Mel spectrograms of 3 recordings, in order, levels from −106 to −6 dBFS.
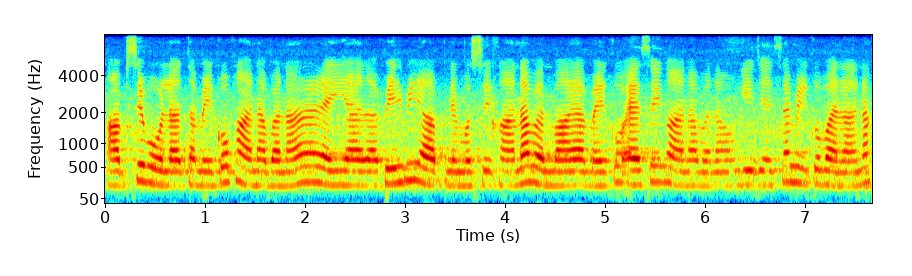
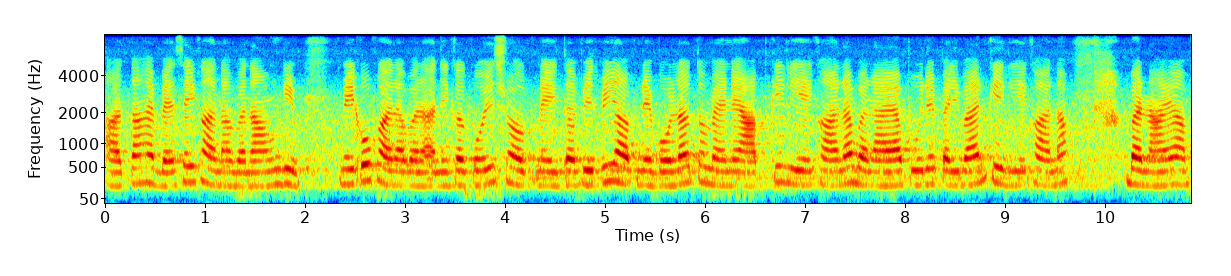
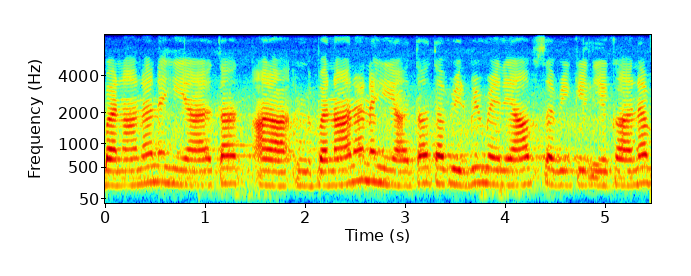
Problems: constant background noise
